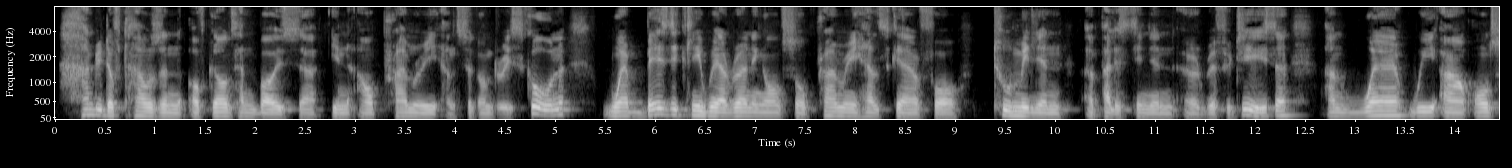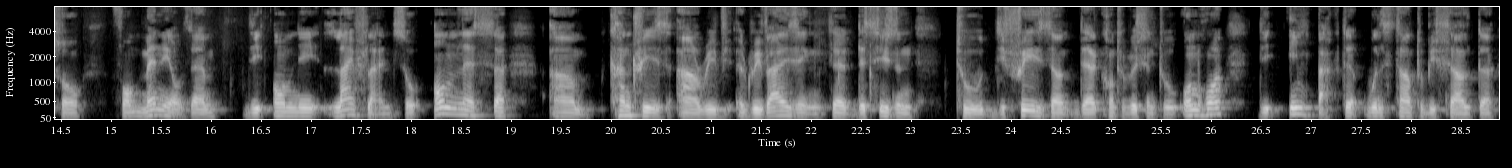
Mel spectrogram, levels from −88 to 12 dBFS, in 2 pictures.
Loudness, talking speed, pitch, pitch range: -17 LUFS, 145 wpm, 100 Hz, 90-110 Hz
